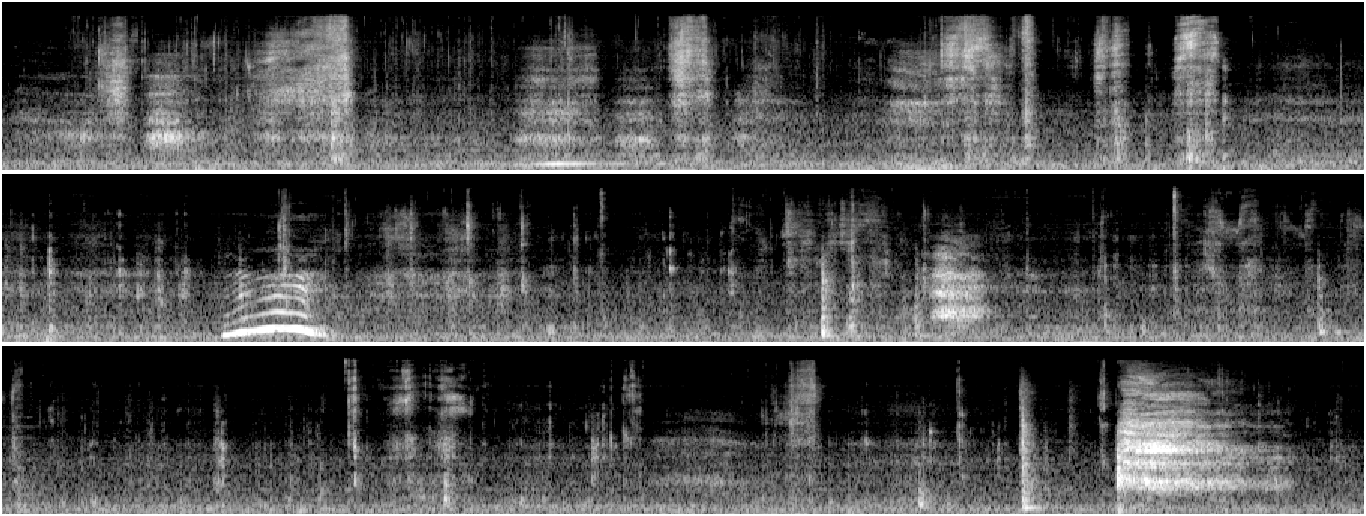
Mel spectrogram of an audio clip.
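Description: A person chewing tender braised pork rib meat close to the microphone, with wet mouth clicks and smacks. About eleven seconds in there is a short hum that rises and falls in pitch, and near the end a loud "ahh" exclamation of delight.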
